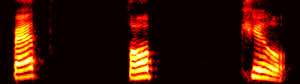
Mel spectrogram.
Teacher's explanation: For example, pet, top, kill are also aspirated because they are pronounced with an accompanying forceful expulsion of air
